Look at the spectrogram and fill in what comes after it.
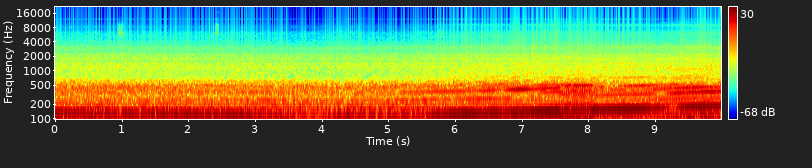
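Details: VW Golf 5 GTI petrol engine with a cylinder misfire: a lumpy, uneven rumble and a stumbling beat that persists as revs rise.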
